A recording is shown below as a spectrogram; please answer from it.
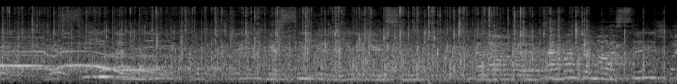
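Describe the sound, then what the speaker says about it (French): Clapping from the audience at an art exhibition opening in a Gatineau gallery, a crowd applauding steadily at moderate distance while a voice talks over it. "sous une main d'applaudissements"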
